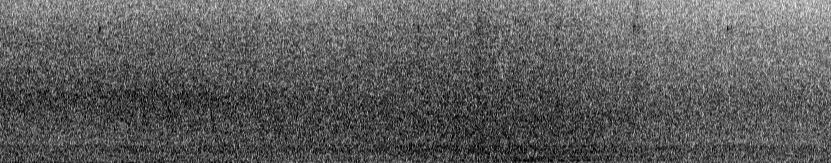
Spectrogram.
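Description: Steady noise inside an Alstom Metropolis driverless metro carriage, an even rumble and hiss with no sharp events.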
